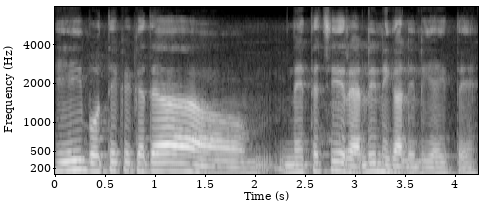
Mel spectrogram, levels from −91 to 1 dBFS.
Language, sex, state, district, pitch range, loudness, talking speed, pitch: Marathi, male, Maharashtra, Gondia, 110-150 Hz, -16 LUFS, 140 wpm, 135 Hz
